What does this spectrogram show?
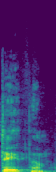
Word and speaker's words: Statham: a t h m it's kind of like statam but pronounced STM and uh I'm doing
